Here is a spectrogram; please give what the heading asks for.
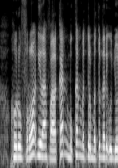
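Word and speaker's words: ر: a ya tapi pertanyaannya Kenapa huruf ra di sini enggak kita baca ra kenapa enggak dibaca Bismillahirrahmanirrahim Kenapa dibacanya kok kita dengar seperti vokal o Kenapa Bukankah fathah itu basicnya A tapi kenapa ro dibaca tidak ra nah gitu Kenapa karena huruf ro ketika fathah harus dibaca dengan mufakhamah harus dibaca dengan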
